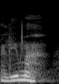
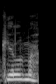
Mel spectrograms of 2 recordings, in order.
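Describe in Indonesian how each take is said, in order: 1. Dimulai dengan ka dan ada i setelah l. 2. Dimulai dengan ki dan tidak ada vokal setelah l. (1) "dengan fathah kaf, ka, dan e, kasrah lam, kali" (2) "mengkasrahkan kafnya ... beserta sukun lam"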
